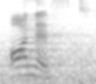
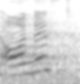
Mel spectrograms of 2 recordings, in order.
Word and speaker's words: honest: that is H, but the sound is that is coming is not of H but O, because this is silent and this is also silent. So, we say an honest woman, an hour left.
